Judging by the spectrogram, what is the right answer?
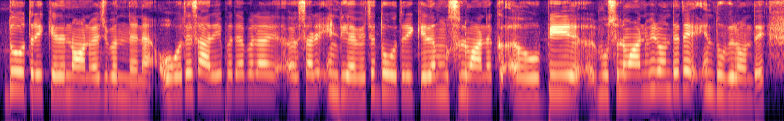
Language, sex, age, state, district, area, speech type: Dogri, female, 18-30, Jammu and Kashmir, Jammu, rural, spontaneous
